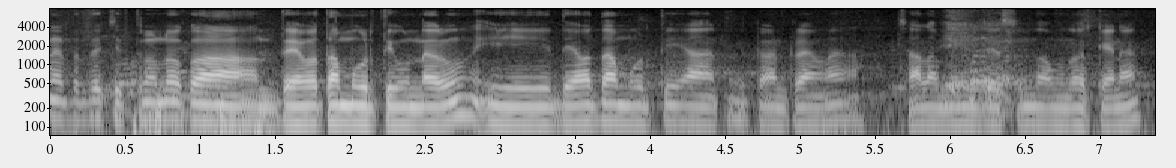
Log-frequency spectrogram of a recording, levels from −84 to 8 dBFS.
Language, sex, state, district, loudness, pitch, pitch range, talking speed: Telugu, male, Telangana, Nalgonda, -18 LUFS, 110 Hz, 105-115 Hz, 105 wpm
